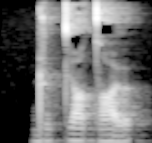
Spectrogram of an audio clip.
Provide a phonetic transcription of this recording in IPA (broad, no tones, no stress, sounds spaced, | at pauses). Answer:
ɖ ʉ t ʉ dˤ ɵ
